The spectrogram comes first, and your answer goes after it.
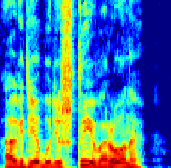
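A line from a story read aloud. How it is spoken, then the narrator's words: Thunderous booming voice. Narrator (Russian): громовым голосом спросил Боррок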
